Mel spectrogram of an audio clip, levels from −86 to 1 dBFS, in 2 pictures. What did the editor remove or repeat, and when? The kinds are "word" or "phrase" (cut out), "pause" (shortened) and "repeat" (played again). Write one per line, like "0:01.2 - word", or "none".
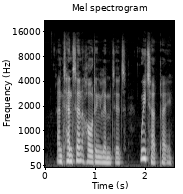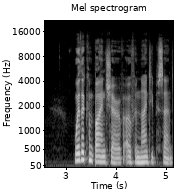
none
